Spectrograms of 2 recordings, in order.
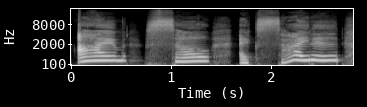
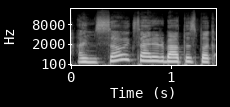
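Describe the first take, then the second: First: Very slow, high, drawn-out squeal of excitement; excited gush. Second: Said in the usual way. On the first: Real, not acted. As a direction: stretch every word out in delight. Gushing about the book.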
